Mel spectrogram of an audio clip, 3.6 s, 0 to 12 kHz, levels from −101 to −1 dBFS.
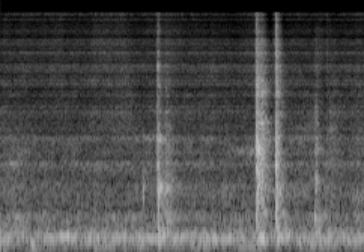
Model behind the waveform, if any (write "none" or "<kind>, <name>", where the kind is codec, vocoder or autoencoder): codec, SNAC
